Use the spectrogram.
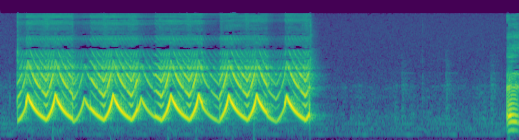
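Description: A flashlight's siren mode wails loudly and close for about three seconds, a rapid rising-and-falling electronic tone that cuts off abruptly, then near silence before a brief burst at the end.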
